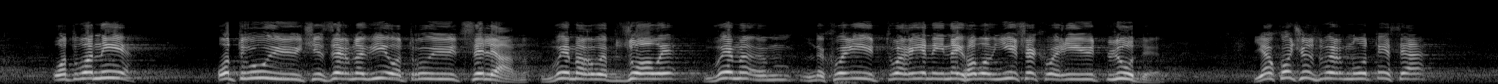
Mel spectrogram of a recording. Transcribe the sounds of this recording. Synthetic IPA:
ɔt̪ʋɔnɪ | ɔt̪ɾujʊjʊt͡ʃɪzernɔʋʲiɔt̪ɾujʊjʊtʲselʲa̰nʊʋɪmɔrlˠɪbzɔʋˠɪʋɪm | xʋɔɾʲijʊt̚ʲt̪ʋɐɾɪnɪinɐjɦɔlˠɔwnʲiʃɛxʋɔɾʲijʊtʲlʲud̪ɪ̰ | jaxɔt͡ʃʊzʋernut̪ɪsʲɐ

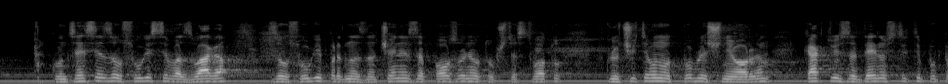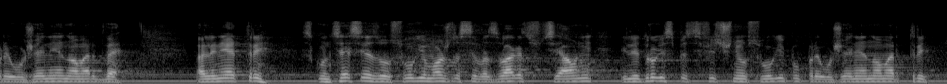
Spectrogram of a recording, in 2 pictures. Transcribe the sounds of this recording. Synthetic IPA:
kont̪sɛsijəzɐʊslˠuɡʲisɛvɐzlˠaɡə | zɐʊslˠuɡipɾɛd̪nɐznɐt͡ʃɛnizɐpɔlˠzvɐnɛot̪opʃt̪ɛst̪vɔt̪o | fklʲut͡ʃit̪ɛlˠnoːt̪̚publit͡ʃniɔɾɡən | kakt̪oizɐd̪ɛjnost̪it̪ɛpopɾilˠoʒɛniɛnɔmɛɾd̪vɛ | ɐlinɛːt̪ɾi | skont̪sɛsijəzɐʊslˠuɡʲimɔʒɛd̪ɐsɛvɐzlˠaɡət̪so̥t̪sialˠniː | lid̪ɾuɡʲispɛt̪si̥fit͡ʃniʊslˠuɡipopɾilˠoʒɛniɛnɔmɛɾt̪ɾi

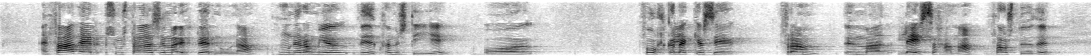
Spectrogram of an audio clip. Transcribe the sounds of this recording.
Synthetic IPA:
ɛnθaðɛɾ̥sust̪aːðasɛmaʏhpɛɾnuːnaɦunɛɾawmjœːɣvɪðkʰvœmʏst̪iːjɪ | ɔɣ | fowl̥kalɛcːasɪɣ | fɾamːʏmaðleːjsaɦanːaθawst̪œːðʏ

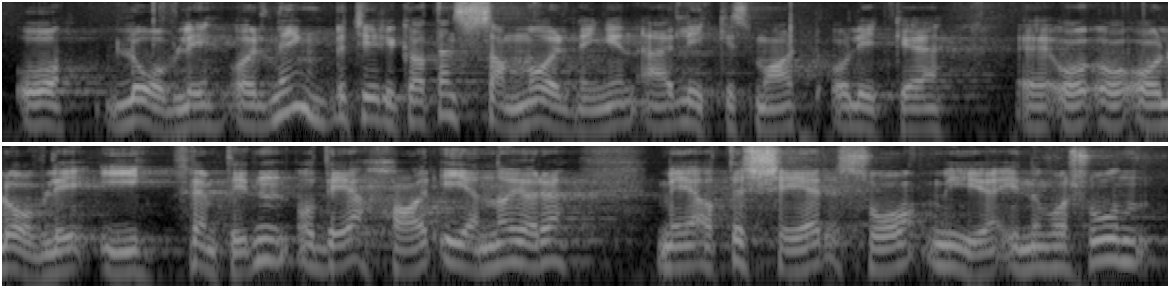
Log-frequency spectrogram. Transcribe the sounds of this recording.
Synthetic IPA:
ʔɔloːʋlɪʔɔɾd̪nɪŋbət̪ʰyːɾɪkːəɑt̪̚d̪ɛnsɑmːəɔɾd̪nɪŋənʔæ̰ɾliːkəsmɑːʈɔliːkə | ɔʔɔʔɔloːʋlɪʔɪfɾɛmt̪iːd̪n̩ɔd̪ɛhɑɾʔɪjɛnːɔjøːɾə | mɛɑt̪̚d̪ɛʂeːɾsɔmyːəʔɪ̰nːʊʋɑʂuːn

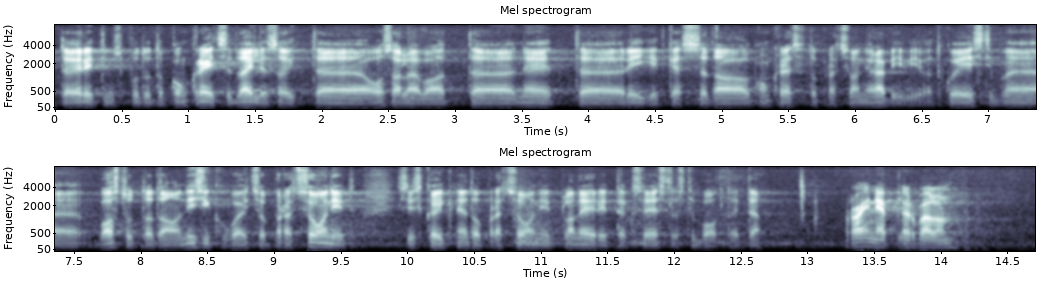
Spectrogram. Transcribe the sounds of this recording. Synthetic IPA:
e̞ɾit̪ːˑimispuːd̪ut̪ˑːɑb̥̚ko̞ŋkre̞ːt̪sed̪̥vælʲjɑsɤjt̪ːˑe̞o̞̰sɑle̞vɑd̪̥ne̞ːd̪̥ɾiːɡ̥ḭd̪̥ke̞se̞d̪̥ɑko̞ŋkre̞ːt̪se̞t̪o̞peɾɑt̪sio̞ːnʲilæb̥ḭvḭːvɑ̰d̪̥kuje̞ːsʲt̪ivɑst̪ut̪ːˑɑd̪̥ɑo̞nisikːˑukɑjt̪seo̞pːe̞ɾʔɑt̪sio̞ːnʲid̪̥siskɤjkne̞ːd̪o̞pe̞ɾʔɑ̰t̪sio̞ːnʲid̪̥̚plɑne̞ːɾit̪ːˑɑkse̞e̞ːst̪lɑst̪e̞po̞ːlt̪ːɑjt̪ːæh | rʔɑjneplerpɑlun

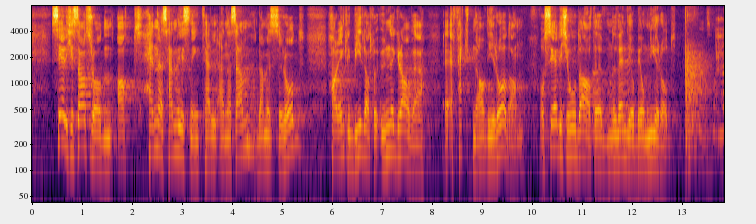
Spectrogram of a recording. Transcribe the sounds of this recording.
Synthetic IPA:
seːɾɪçːəst̪ɑːt̪sɾoːd̪n̩ʔɑt̪hɛnːəshɛnʋiːsnɪŋt̪ʰɪlɛ̰nɛsɛmɔ̰d̪æɾmɛsɾoːd̪ | hɑɾeːɡəlɪbiːd̪ɾɑt̪ʰɪlɔʔʉnːəɾɡɾɑːʋə | ɛ̰fɛkt̪ənəɑʋd̪ɪɾoːd̪ɑ̰n | ʔɔseːɾɪçːəhʊd̪ɑɑt̪̚d̪ɛænœd̪ʋɛnd̪ɪɔbeːʊmnyːəɾo̰ːd̪

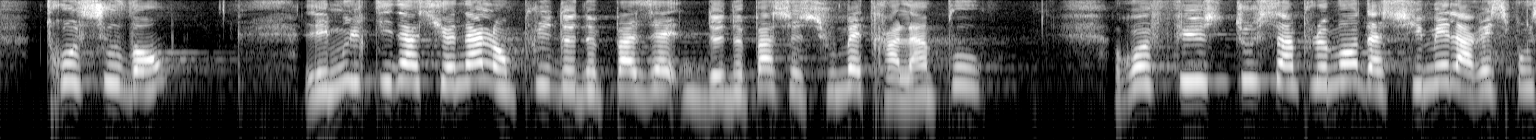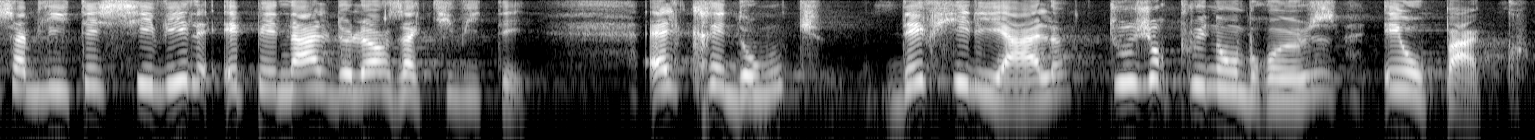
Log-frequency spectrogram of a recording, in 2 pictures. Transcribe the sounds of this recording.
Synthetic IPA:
t̪χosuvɑ̃ | lemylt̪inasjɔnalɑ̃plyd̪əd̪ənəpasəsumɛt̪χalɛ̃po | ʁəfyzt̪usɛ̃pləmɑ̃d̪asymelaʁɛspɔ̃sabilit̪esivilepenald̪əlœʁzak̚t̪ʰivit̪e | ɛlkχed̪ɔ̃k | d̪efiljalt̪uʒuʁplynɔ̃bʁøzeopa̰k

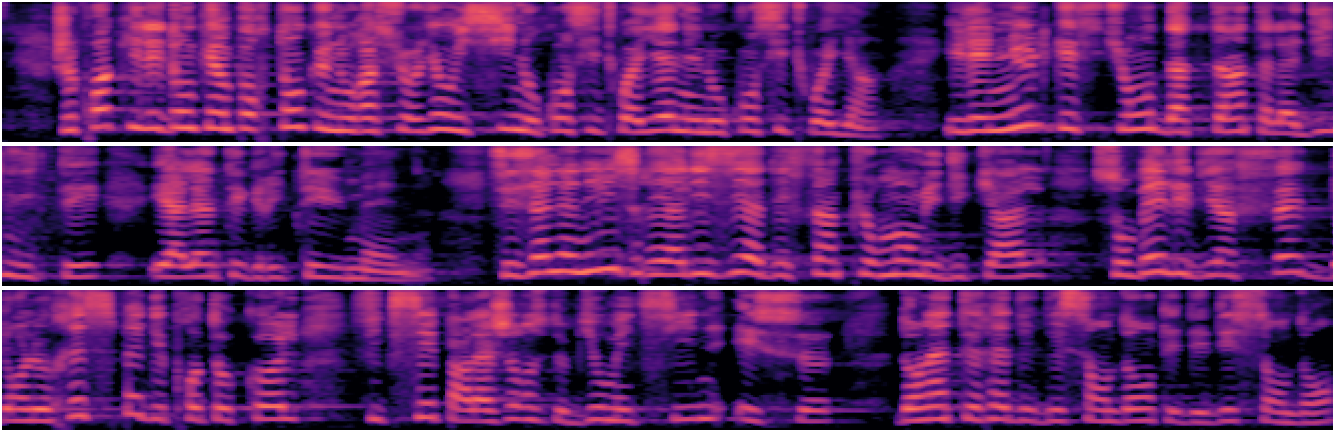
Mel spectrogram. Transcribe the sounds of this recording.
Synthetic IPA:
ʒ̥əkχwakilɛd̪ɔ̃kɛ̃pɔʁt̪ɑ̃kənuʁasyʁjɔ̃isinokɔ̃sit̪wajɛnenokɔ̃sit̪wajɛ̃ | ilɛnylkʲɛst̪jɔ̃d̪at̪ɛ̃t̪alad̪iɲit̪eː | alɛ̃t̪eɡʁit̪eymɛn | sezanalizʁealizead̪efɛ̃pyʁmɑ̃med̪ikʲal | sɔ̃bɛlebjɛ̃fɛt̪̚d̪ɑ̃ləʁɛspɛd̪epχɔt̪ɔkɔlfiksepaʁlaʒɑ̃sd̪əbjomed̪sinesə | d̪ɑ̃lɛ̃t̪eʁɛd̪ed̪esɑ̃d̪ɑ̃t̪ed̪ed̪esɑ̃d̪ɑ̃

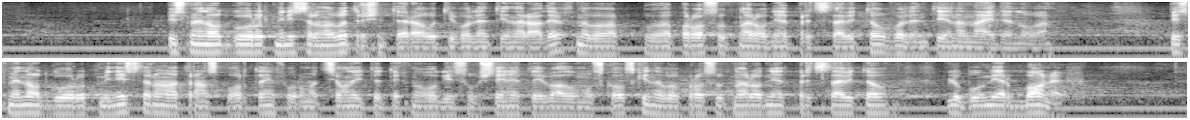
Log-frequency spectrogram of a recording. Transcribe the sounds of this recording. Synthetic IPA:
pismɛnɔd̪ɡovoɾot̪minist̪əɾənɐvɤt̪ɾɛʃnit̪ɛɾabot̪ivɐlɛnt̪inɾad̪ɛfnɐ | vɐpɾɔsot̪nɐɾɔd̪nijət̪̚pɾɛt̪st̪avit̪ɛlˠvɐlɛnt̪inənajd̪ɛnovə̰ | pismɛnɔd̪ɡovoɾot̪minist̪əɾənɐt̪ɾɐnspɔɾt̪əinfoɾmɐt̪siɔnːit̪ɛt̪ɛxnolˠɔɡ̟ʲiːsəopʃt̪ɛniɛt̪əivalˠomoskɔfskinɐvɐpɾɔsot̪nɐɾɔd̪nijət̪̚pɾɛt̪st̪avit̪ɛlˠ | lʲubomiɾbɔnɛf

